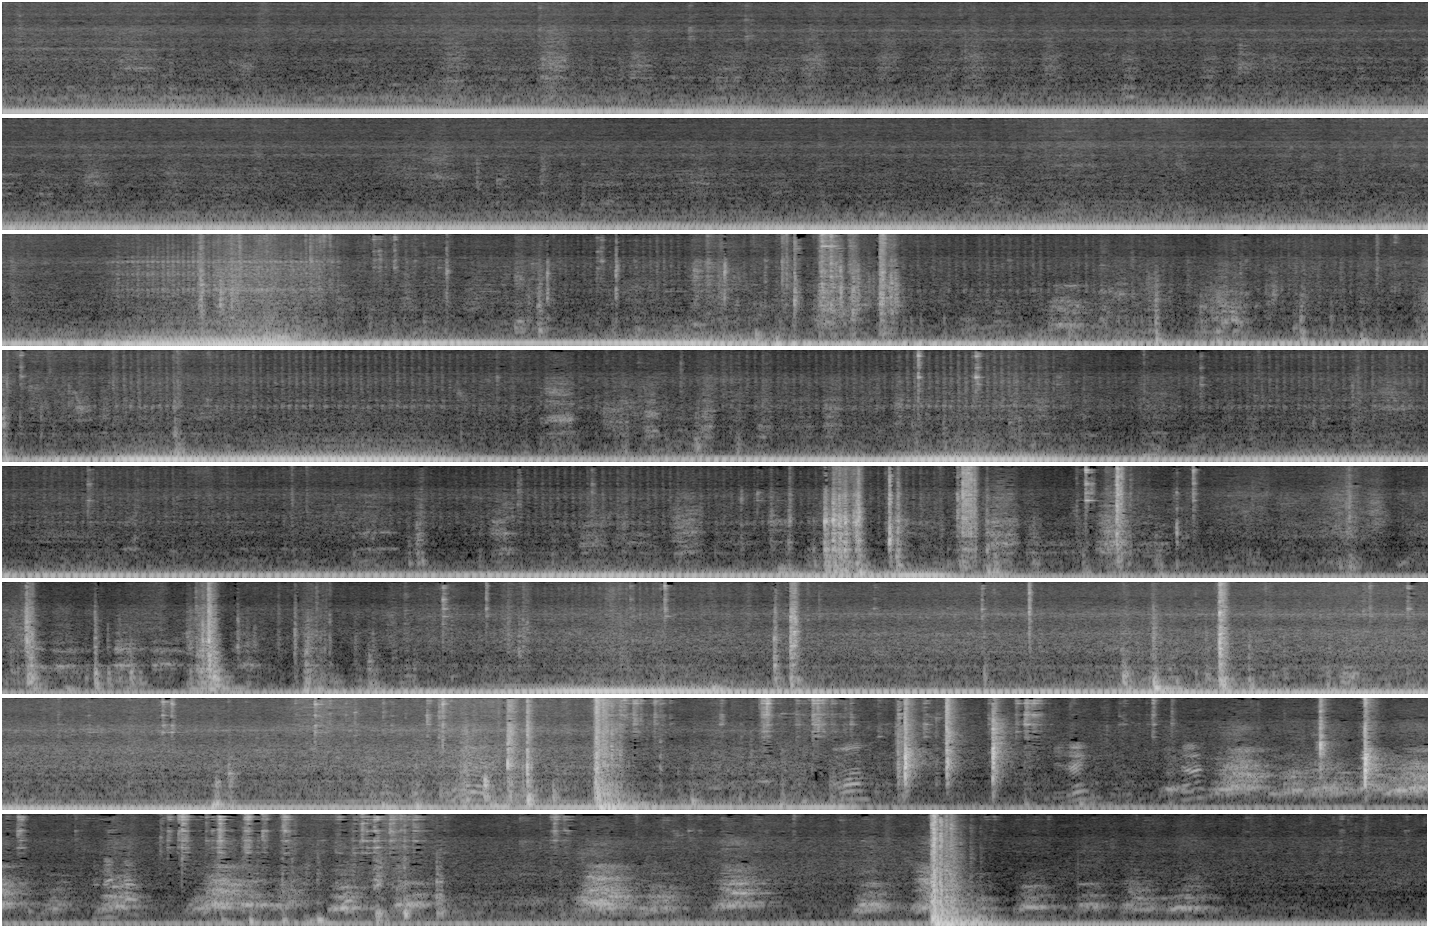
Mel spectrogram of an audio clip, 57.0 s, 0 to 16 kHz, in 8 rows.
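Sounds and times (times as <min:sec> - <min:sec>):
car engine rumble and road noise: 0:00.0 - 0:57.0
metallic jingling and clicks: 0:15.2 - 0:23.5, 0:24.6 - 0:34.7, 0:41.9 - 0:55.9.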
